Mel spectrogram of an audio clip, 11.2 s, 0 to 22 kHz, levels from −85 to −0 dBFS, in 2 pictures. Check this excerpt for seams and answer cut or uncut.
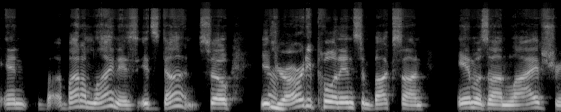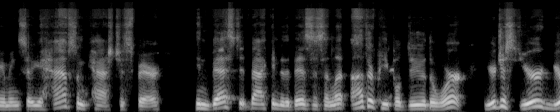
uncut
